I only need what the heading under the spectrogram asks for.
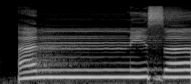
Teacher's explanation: Cara bacanya dengung, bunyi n-nya tahan sampai ada suara masuk hidung. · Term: gunnah musyaddadah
